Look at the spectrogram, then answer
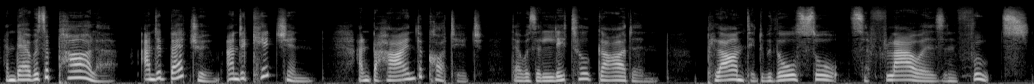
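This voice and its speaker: A woman's voice: medium pitch, very animated, unhurried, no echo, clean studio sound. A woman reading a children's fairy tale as scripted storytelling narration.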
